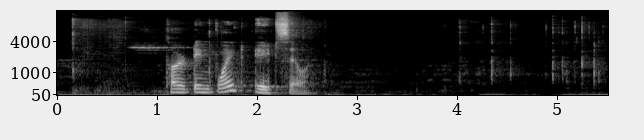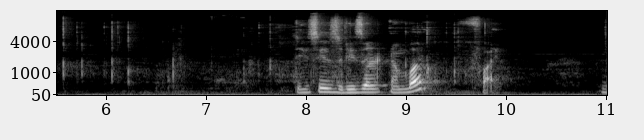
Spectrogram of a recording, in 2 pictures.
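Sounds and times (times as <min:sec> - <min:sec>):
low steady hum: 0:05.5 - 0:11.0.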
